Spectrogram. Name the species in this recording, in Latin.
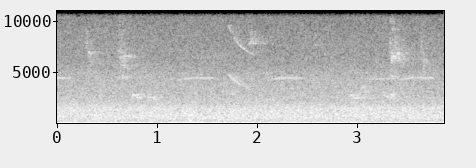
Pachyramphus aglaiae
